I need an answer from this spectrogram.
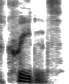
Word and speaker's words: credence: The next noun is credence. This word has two syllables and the stress is on that first syllable.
